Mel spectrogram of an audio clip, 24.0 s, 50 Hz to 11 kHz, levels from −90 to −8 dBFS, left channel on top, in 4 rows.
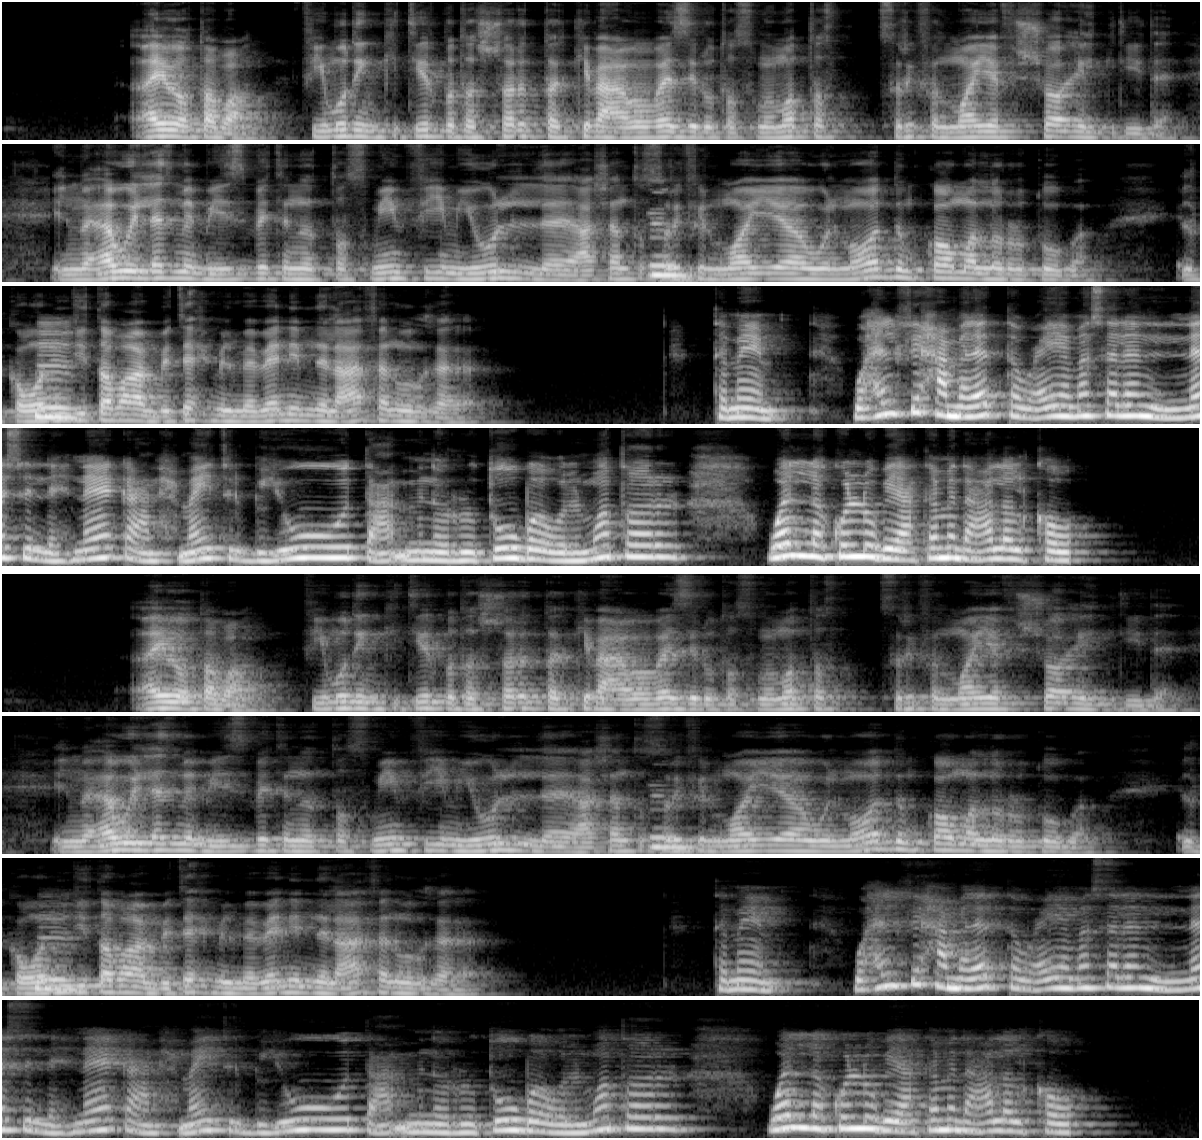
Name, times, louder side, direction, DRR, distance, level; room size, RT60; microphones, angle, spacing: voice 1, 0.6-4.1 4.4-5.8 6.2-11.4 11.9-14.3, left 2 dB, 40° left, 1.6 m, -26 dB
voice 2, 15.5-15.9 16.2-23.3, left 5 dB, 80° left, 0.5 m, -18 dB
15.0 x 8.4 x 5.9 m
head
